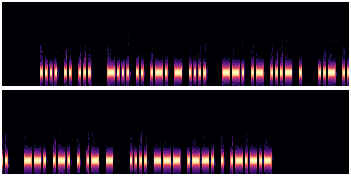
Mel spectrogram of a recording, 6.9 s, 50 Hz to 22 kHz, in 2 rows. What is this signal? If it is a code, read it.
Morse code, heard as a keyed tone, about 52 wpm, 700 Hz. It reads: HIS BIRTH GAVE US GREAT HOPE.
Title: Sentences from Top 1000 Words - Review Part 5 - 50wpm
